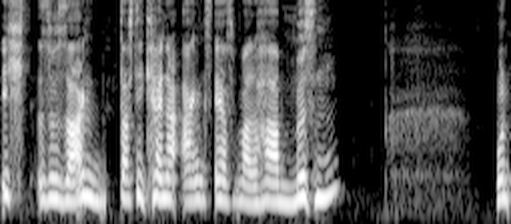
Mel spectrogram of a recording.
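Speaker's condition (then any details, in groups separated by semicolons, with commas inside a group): Down syndrome; cannot understand all difficult-language texts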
